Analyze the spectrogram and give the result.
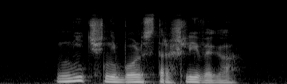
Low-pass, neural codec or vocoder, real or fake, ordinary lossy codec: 10.8 kHz; none; real; none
